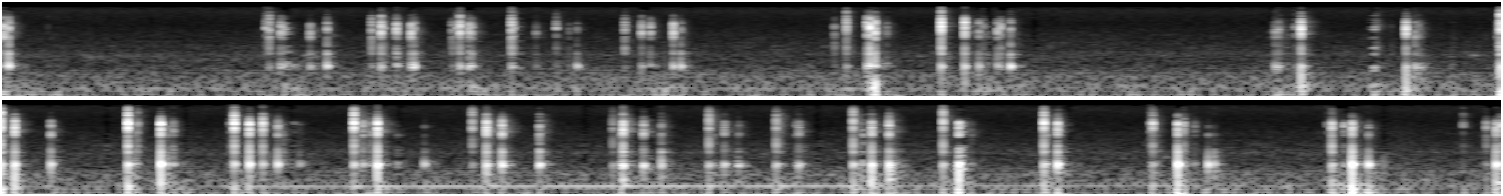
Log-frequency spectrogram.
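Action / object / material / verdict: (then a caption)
tap / plastic hairbrush shell / plastic / none. Long nails tap and scratch the curved back of a black, glossy, hollow plastic Tangle Teezer detangler brush, a palm-sized detangler. The result is a quiet run of dry, crisp clicks and scratchy crunches, bright and high with almost no ring. They come in uneven clusters with short pauses between.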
